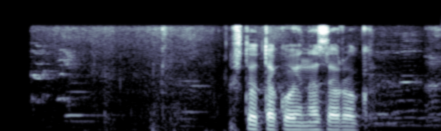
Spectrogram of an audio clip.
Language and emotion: Russian, neutral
